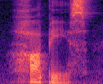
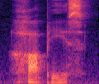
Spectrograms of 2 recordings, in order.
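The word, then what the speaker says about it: Hoppe's: cologne made of hops well no actually it's hoppies call the company if you don't believe me but it really is hoppies I have to admit this one actually came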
